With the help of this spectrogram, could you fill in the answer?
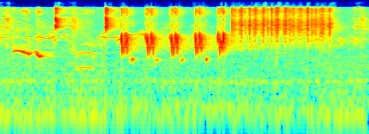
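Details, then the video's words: Nightingale song opening with soft falling whistles, then five loud, evenly spaced chipping notes and a long, fast, dry rattle. "Song of Nightingale _ the best song of Nightingale"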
